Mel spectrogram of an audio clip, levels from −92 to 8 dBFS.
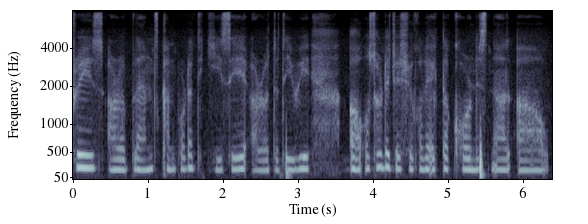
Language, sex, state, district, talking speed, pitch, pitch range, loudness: Nagamese, female, Nagaland, Kohima, 180 wpm, 195 Hz, 190-210 Hz, -26 LUFS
